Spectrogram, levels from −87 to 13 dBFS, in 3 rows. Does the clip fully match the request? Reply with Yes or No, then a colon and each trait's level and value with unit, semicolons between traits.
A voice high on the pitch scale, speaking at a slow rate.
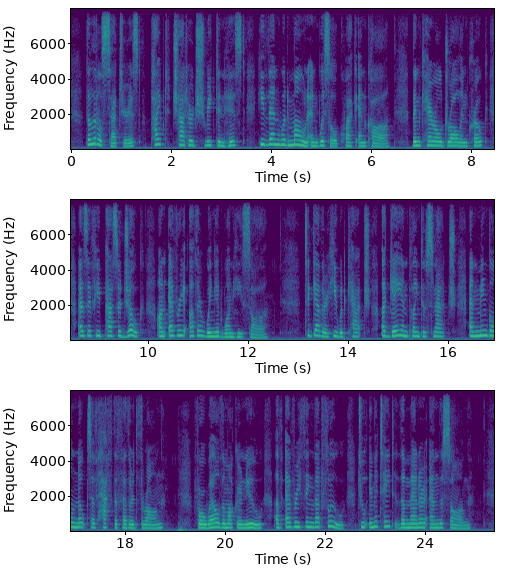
No: high, 225 Hz; average, 165 wpm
